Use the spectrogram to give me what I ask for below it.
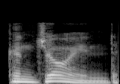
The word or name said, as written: conjoinedly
